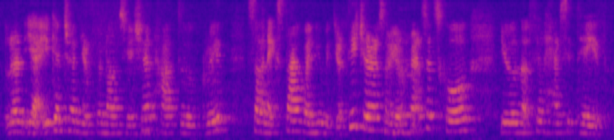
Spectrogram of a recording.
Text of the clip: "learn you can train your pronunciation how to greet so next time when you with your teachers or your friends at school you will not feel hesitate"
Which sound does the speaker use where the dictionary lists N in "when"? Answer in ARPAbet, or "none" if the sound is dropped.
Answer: N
